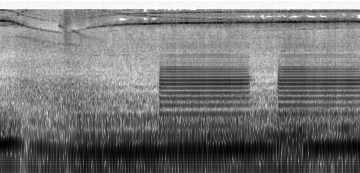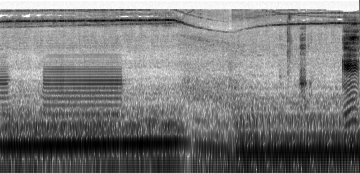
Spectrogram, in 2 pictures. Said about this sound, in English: Sounds like an air horn.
